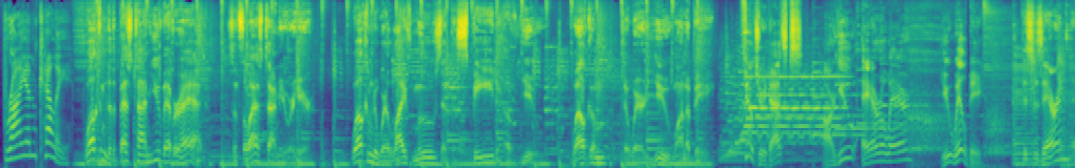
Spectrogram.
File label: Commercial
